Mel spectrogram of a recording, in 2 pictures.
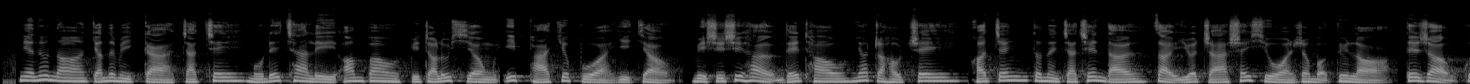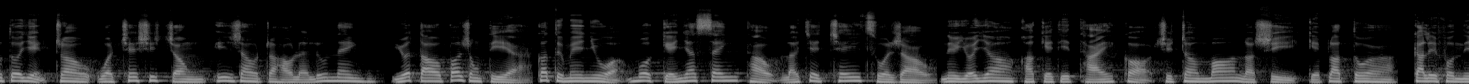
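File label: Hmong, Instructions; GoLocalise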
